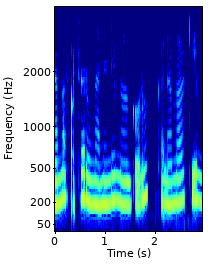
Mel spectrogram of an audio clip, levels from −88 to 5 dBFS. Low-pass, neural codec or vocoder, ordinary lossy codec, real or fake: 3.6 kHz; codec, 16 kHz, 2 kbps, X-Codec, HuBERT features, trained on balanced general audio; none; fake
